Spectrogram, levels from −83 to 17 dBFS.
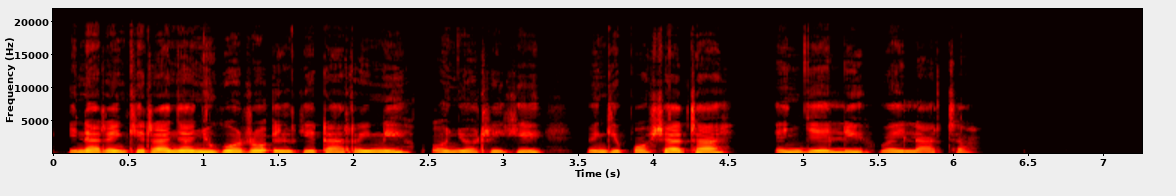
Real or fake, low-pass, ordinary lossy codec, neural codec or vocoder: real; 19.8 kHz; none; none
